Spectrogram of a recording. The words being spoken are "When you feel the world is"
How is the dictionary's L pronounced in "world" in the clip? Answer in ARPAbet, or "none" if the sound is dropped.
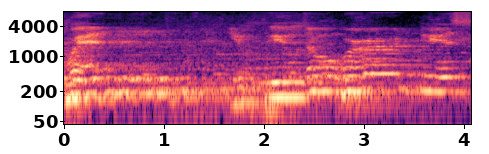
none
